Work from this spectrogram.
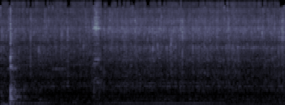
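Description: Curry leaves and a handful of cashews fry in hot oil in a pan, a steady close sizzle with a sharp spit near the start and faint stirring scrapes throughout, no voices.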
